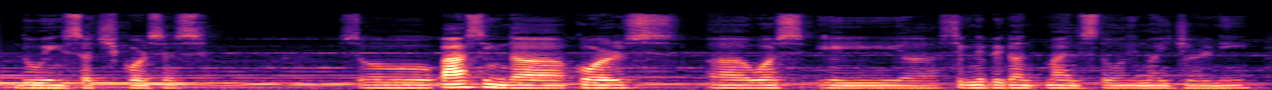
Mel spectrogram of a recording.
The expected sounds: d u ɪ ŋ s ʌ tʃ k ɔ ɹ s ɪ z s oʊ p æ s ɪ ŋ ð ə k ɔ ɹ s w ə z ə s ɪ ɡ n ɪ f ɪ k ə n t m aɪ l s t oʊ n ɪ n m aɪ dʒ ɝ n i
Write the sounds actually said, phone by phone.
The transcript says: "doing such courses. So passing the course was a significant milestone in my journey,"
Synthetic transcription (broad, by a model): d u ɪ ŋ s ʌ tʃ k ɔ ɹ s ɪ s s oʊ p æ s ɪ ŋ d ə k ɔ ɹ s w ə s ə s ɪ ɡ n ɪ f ɪ k ə n t m aɪ l s t oʊ n ɪ n m aɪ dʒ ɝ n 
